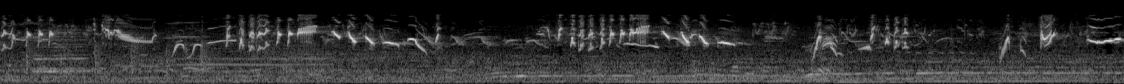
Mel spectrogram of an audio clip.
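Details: Oriental magpie-robin that won first place in a bird-song contest in West Kalimantan, kept in a cage. It gives loud, sharp whistled notes and fast warbled slurs in short bursts separated by brief pauses, with a low background hum.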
